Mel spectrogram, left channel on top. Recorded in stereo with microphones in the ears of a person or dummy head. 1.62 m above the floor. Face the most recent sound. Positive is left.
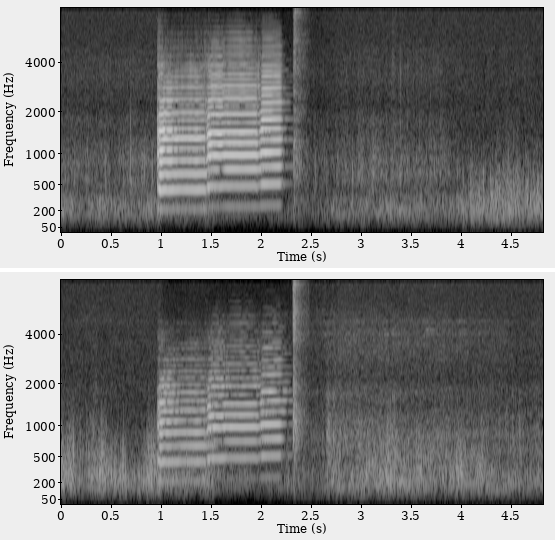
turn(degrees=-60)  # may be behind; listen again after turning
